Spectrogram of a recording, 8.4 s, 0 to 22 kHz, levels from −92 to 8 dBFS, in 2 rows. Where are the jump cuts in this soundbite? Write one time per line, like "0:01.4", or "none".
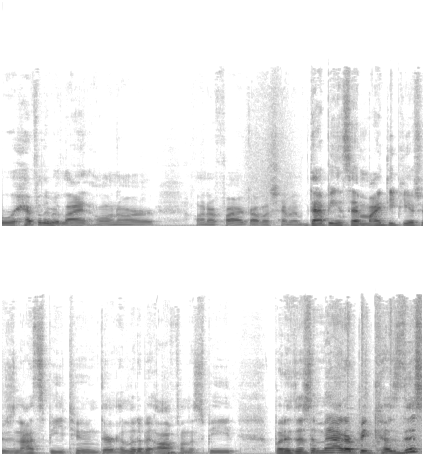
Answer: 0:03.0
